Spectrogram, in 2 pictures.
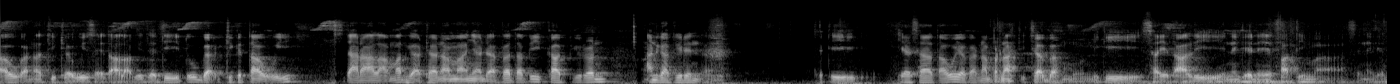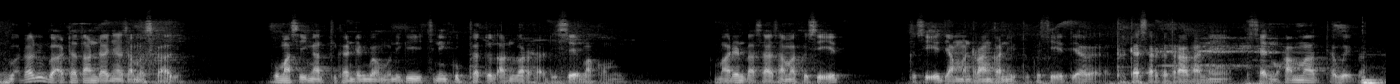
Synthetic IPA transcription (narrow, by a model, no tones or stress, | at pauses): auka̰rna̰d̥id̥auisaḭt̪a̰la̰wid͡ʒadiːt̪uŋɡa̰ʔd̥ikət̪aui | sə̥t͡ʃaɾaːlamat̪̚ŋɡaʔad̥anamaɲadapat̪ːapikab̥iɾɔnankabiɾɪnt̪a̰ | d͡ʒ̥ad̥i | jasajat̪aujakarnapərnaht̪id͡ʒ̥a̰ʔbahmʊ̰nḭkisa̰it̪a̰lḭneŋkenɪfa̰t̪ḭma̰senḛŋɡenwad̪aluŋɡaʔːdat̪andaɲasa̰masə̥ka̰lḭ | kumasiiŋat̪̚d̥iɡ̥andɪŋbahmunikit͡ʃəniŋkʊp̚b̥at̪ʊt̪a̰nwarɦa̰diseʔma̰kɔ̰mit̪u̥ | kəmaɾɪnpasasamaɡusḭʔɪt̪̚ | ɡ̥usiʔɪt̪jaŋmənəɾaŋkanit̪ukəsiɪt̪ja̰b̥ərd̥asarkət̪əɾaŋanːḛsaɪt̪̚muhamat̪̚d͡ʒaweba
